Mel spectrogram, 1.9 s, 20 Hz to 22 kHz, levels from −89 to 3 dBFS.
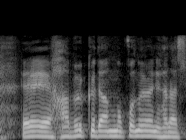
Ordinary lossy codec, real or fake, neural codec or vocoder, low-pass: none; fake; codec, 16 kHz, 2 kbps, FreqCodec, larger model; none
